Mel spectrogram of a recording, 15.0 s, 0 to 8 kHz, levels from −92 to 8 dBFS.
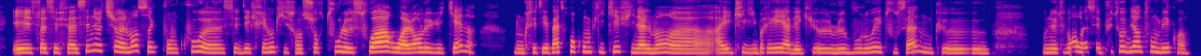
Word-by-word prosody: et 210 +1 +6
ça 220 +1 +1
s'est 215 0 -3
fait 210 +1 -3
assez 210 +7 +1
naturellement. 285 -4 0
C'est 275 -3 -2
vrai 245 - -11
que - - -37
pour 210 0 -3
le 205 - -7
coup, 265 +4 -2
heu, 205 -2 +2
c'est 220 +2 -7
des 210 +2 -4
créneaux 230 +3 -3
qui 225 -3 -9
sont 200 0 -3
surtout 230 +5 -4
le 235 -2 +3
soir 250 +2 +7
ou 220 - +9
alors 220 +3 +6
le 235 - +2
week-end. 230 +5 -2 0.5
Donc 195 -2 -5
c'était 220 0 0
pas 225 +2 +4
trop 260 +2 -3
compliqué 250 -1 -4
finalement 210 -1 +2
à 195 - 0
à - - -1
équilibrer 215 +2 -1
avec, 190 0 0
heu, 205 -1 -1
le 205 +1 -1
boulot 215 +4 -3
et 240 -1 -2
tout 210 -3 -14
ça 215 +6 0
donc, 220 -6 -7
heu, 195 -1 0
heu, 190 -1 -3 0.7
honnêtement 210 +4 -2
ouais 235 0 -2
c'est 225 -2 -6
plutôt 260 +5 -5
bien 265 +1 +1
tombé 235 -2 -2
quoi. 205 -5 -8
220 Hz, 205 wpm, -23 LUFS, 205-245 Hz, 0.7 s, ou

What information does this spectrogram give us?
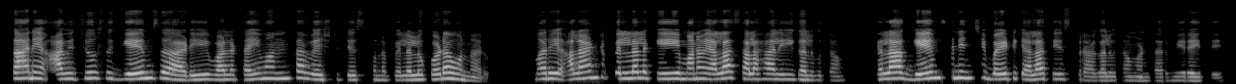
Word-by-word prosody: కానీ, 285 0 +5 0.2
అవి 260 +1 +1
చూసి 280 0 -4 0.2
గేమ్స్ 280 +4 +4 0.2
ఆడి, 210 +1 0 0.2
వాళ్ళ 225 +1 0 0.2
టైమ్ 250 +4 -1
అంతా 280 +2 -1
వేస్ట్ 225 0 -4
చేసుకున్న 210 0 -10
పిల్లలు 210 +2 -2
కూడా 255 +4 +3
ఉన్నారు. 175 -7 -9 0.5
మరి 265 +1 +2 0.2
అలాంటి 305 +4 +1
పిల్లలకి 275 -1 +1 0.2
మనం 265 +1 +1
ఎలా 280 +4 +4
సలహాలు 245 -1 0
ఇయ్యగలుగుతాం? 205 -4 -7 0.4
ఎలా 275 +2 +7 0.2
గేమ్స్ 295 +6 +4
నుంచి 300 +1 -2
బయటికి 250 0 0
ఎలా 240 +1 +2
తీసుకురాగలుగుతాం 180 -6 -11
అంటారు 170 0 -17
మీరైతే? 175 -3 -9
245 Hz, 135 wpm, -23 LUFS, 210-275 Hz, 0.5 s, ఎలా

